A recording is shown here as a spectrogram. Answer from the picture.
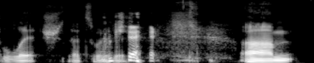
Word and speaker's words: Lich: It's probably pronounced I J, watched like a, the letter. I watched a 10-minute video. It's Lich.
